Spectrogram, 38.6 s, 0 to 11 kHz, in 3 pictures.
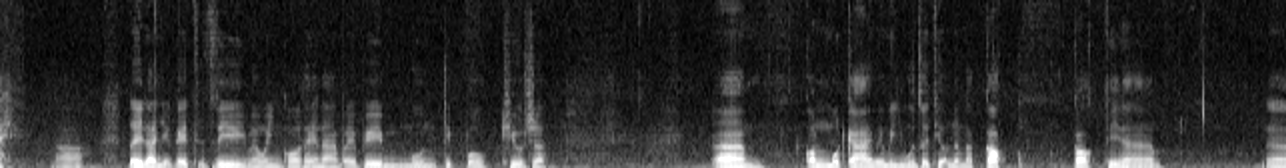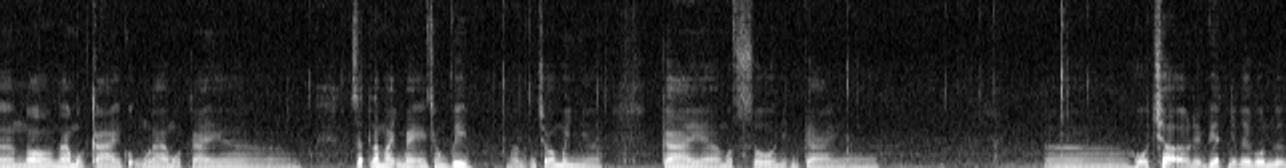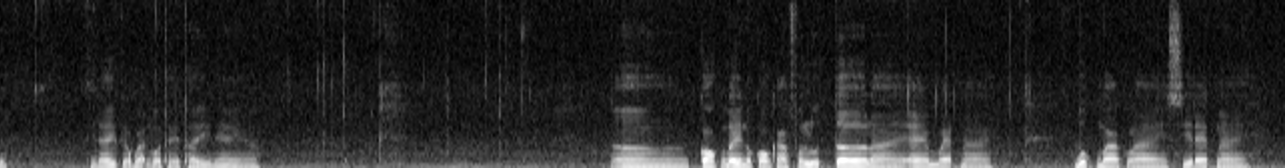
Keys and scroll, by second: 0.8 Escape, 1.6 typing, 14.3 :, 15.8-23.0 typing, 23.5 Return, 23.7 Return, 27.3 ctrl+w, 27.5 ctrl+w, 28.7-29.5 typing, 30.6-31.0 typing, 32.4-38.5 typing.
